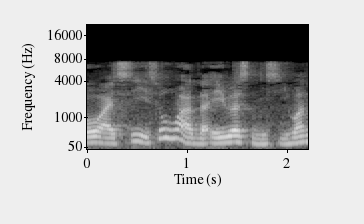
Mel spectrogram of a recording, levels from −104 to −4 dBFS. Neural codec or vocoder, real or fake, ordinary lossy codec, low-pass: none; real; AAC, 48 kbps; 7.2 kHz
